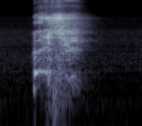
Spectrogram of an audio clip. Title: Sensitive Boy Nose VS Tissue try not to sneeze 🤧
